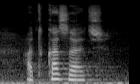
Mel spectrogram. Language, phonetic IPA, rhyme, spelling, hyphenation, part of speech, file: Belarusian, [atkaˈzat͡sʲ], -at͡sʲ, адказаць, ад‧ка‧заць, verb, Be-адказаць.ogg
- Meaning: to answer, to respond, to reply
